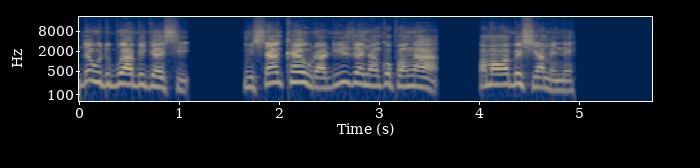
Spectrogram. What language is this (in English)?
Akan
